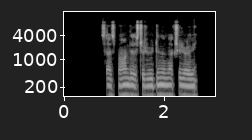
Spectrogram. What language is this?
Pashto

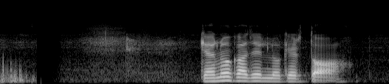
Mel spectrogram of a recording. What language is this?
Bangla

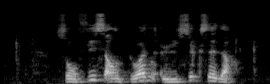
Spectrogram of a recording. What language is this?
French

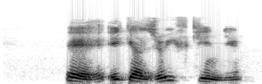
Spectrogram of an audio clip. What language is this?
Kabyle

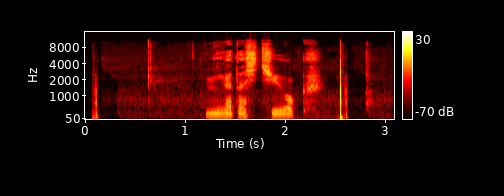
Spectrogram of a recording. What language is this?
Japanese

